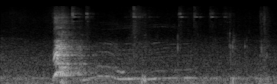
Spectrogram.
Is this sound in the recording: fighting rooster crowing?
no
